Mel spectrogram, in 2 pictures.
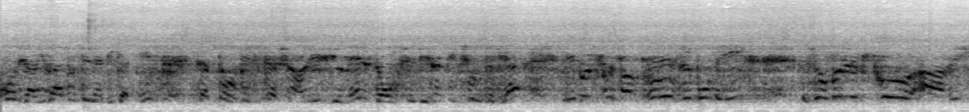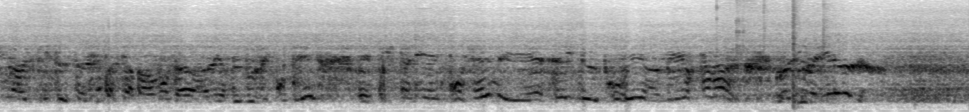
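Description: A voice talks through a radio speaker, thin and muffled.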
